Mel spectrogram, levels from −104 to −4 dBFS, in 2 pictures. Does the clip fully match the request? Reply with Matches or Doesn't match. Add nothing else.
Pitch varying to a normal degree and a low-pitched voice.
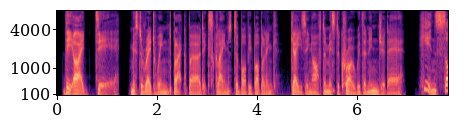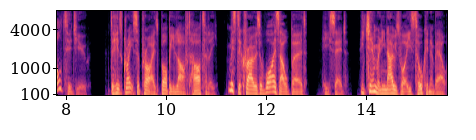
Doesn't match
